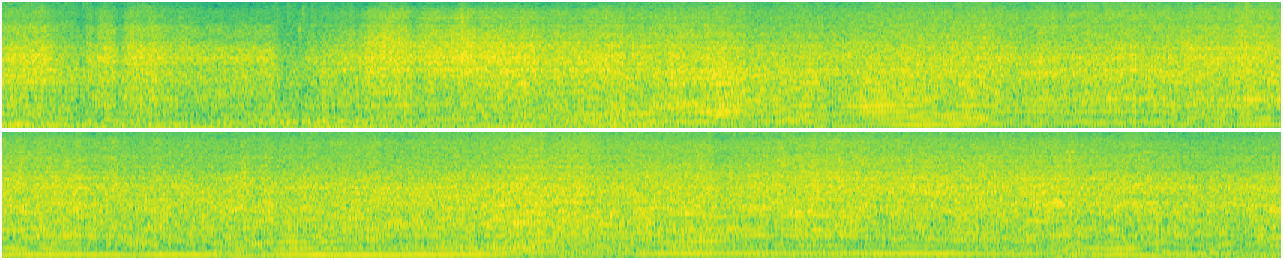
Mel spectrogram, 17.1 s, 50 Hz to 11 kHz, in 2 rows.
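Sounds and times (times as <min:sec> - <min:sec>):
race car engine accelerating: 0:00.0 - 0:17.0.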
